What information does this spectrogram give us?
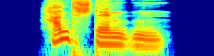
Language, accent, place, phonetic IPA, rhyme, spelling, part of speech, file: German, Germany, Berlin, [ˈhantˌʃtɛndn̩], -antʃtɛndn̩, Handständen, noun, De-Handständen.ogg
- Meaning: dative plural of Handstand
